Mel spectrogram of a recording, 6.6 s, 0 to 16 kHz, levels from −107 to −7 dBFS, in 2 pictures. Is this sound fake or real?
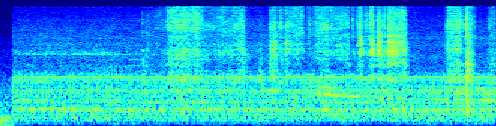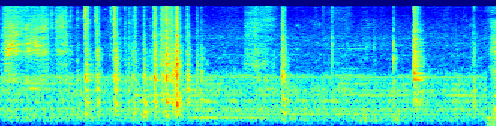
fake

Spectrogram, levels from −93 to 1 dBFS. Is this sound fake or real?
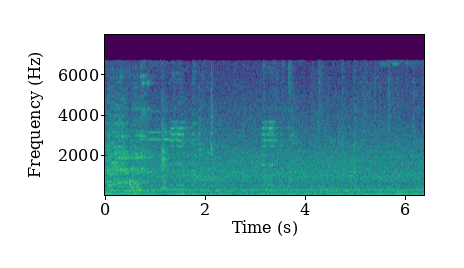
fake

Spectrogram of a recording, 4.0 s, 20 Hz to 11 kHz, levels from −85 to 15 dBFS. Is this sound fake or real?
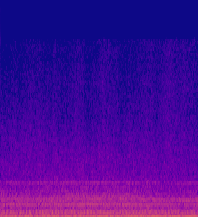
fake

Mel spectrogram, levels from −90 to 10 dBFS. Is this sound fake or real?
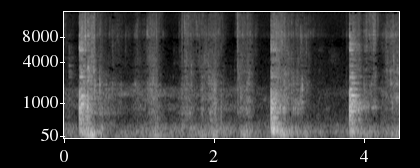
real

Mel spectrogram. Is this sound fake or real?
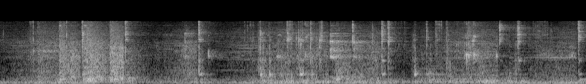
fake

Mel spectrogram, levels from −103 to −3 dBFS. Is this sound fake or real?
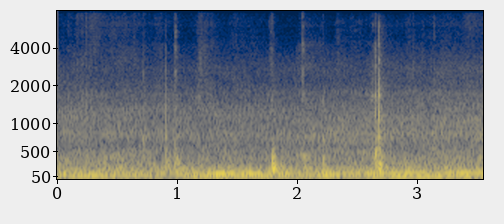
real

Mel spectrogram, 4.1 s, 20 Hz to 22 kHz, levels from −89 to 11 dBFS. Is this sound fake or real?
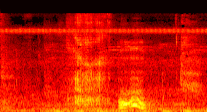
real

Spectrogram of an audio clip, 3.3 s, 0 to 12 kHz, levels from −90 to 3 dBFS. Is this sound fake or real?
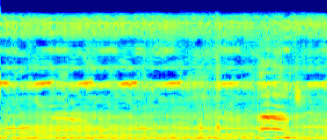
fake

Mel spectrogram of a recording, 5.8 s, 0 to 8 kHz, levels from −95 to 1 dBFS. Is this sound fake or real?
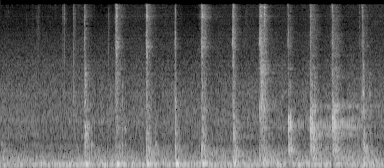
fake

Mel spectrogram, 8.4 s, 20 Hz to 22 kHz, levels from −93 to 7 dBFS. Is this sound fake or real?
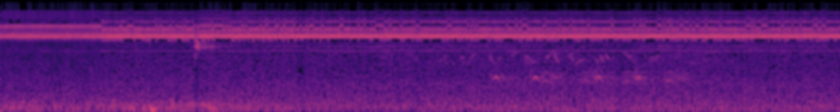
fake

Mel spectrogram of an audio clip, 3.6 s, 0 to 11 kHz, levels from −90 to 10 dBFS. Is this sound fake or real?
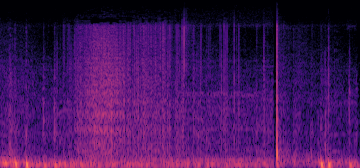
real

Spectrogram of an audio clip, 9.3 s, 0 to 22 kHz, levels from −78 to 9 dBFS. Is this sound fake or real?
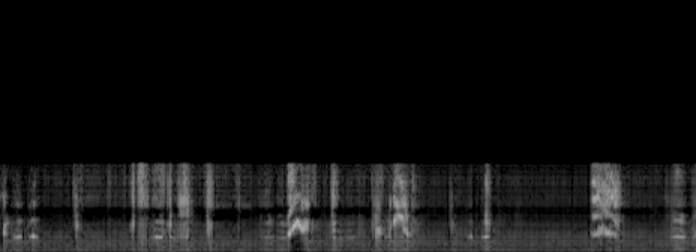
fake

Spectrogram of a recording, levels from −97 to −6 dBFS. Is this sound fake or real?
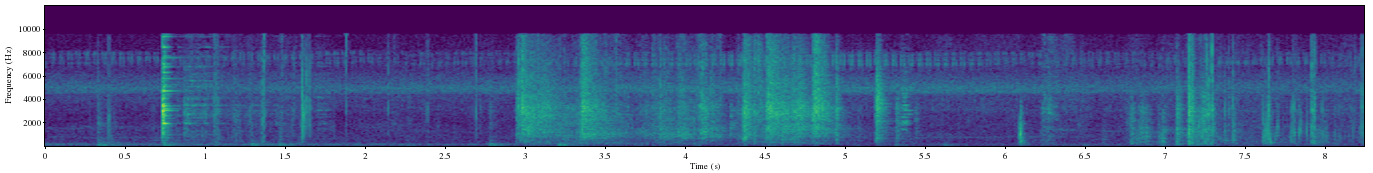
real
